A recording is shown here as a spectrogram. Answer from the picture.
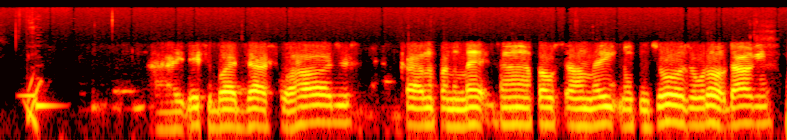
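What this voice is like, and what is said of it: Strong, hard-to-follow accent. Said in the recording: “I almost didn't get past your accent.”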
